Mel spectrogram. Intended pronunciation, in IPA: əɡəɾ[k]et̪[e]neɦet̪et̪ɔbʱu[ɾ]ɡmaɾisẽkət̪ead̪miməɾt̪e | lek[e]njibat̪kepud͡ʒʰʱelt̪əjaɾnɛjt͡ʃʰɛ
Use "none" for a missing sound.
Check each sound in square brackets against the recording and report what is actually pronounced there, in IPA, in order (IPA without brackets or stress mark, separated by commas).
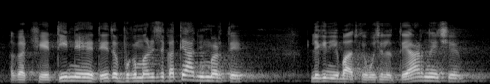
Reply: kʰ, i, none, i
